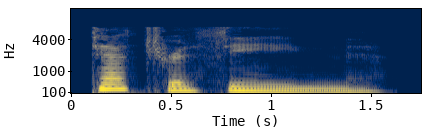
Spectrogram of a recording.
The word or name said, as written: tetracene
